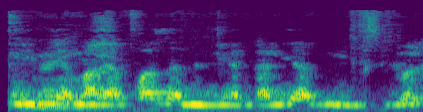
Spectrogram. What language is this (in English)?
Swahili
